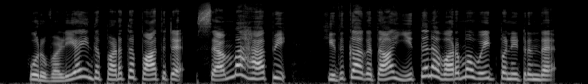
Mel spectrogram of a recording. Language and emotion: Tamil, happy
